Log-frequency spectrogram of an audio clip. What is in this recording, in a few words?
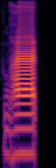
"bhar", Sanskrit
